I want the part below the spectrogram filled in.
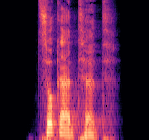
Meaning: inflection of zuckern: 1. second-person plural preterite 2. second-person plural subjunctive II
- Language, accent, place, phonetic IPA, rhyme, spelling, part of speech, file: German, Germany, Berlin, [ˈt͡sʊkɐtət], -ʊkɐtət, zuckertet, verb, De-zuckertet.ogg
